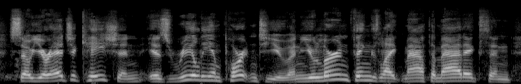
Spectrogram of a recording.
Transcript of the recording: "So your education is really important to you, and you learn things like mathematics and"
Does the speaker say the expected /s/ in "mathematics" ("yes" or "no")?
yes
